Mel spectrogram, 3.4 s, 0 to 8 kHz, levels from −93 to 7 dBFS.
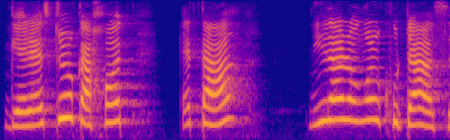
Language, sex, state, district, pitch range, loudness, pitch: Assamese, female, Assam, Sonitpur, 335-435 Hz, -15 LUFS, 385 Hz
